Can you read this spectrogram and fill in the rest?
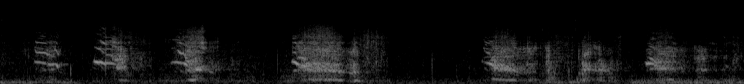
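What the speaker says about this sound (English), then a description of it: "It was making a pitiful howling sound." Animal howling from a tethered camel in a garden: a series of drawn-out, wavering cries in bursts of about a second each, fairly close and repeated six or seven times with short pauses between.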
